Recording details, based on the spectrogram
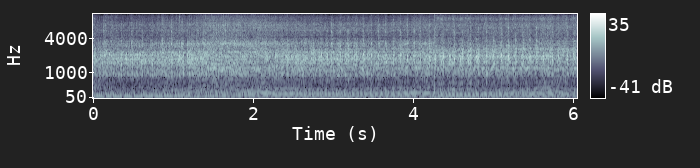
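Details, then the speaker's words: Derelict snowmobile two-stroke fired first pull with just the carb fitted and no fuel lines hooked up: catches and keeps running with a busy, slightly wandering beat as revs hunt. "Are you kidding me? I don't know why it's still running."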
